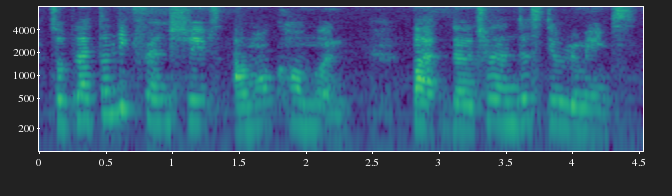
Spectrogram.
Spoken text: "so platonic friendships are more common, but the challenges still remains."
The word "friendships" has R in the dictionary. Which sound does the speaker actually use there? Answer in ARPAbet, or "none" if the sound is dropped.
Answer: R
